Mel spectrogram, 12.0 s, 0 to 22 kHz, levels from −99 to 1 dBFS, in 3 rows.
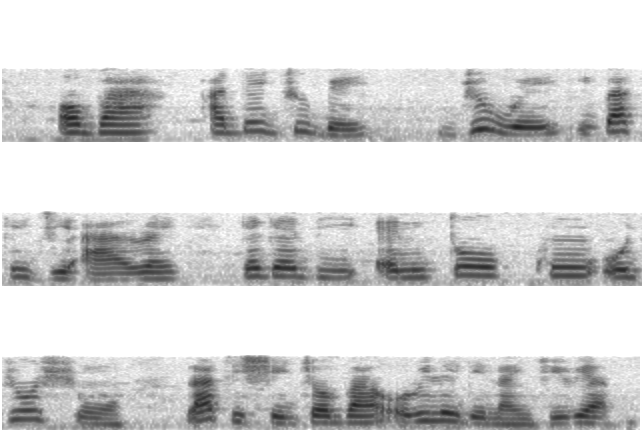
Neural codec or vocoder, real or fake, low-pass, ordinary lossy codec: none; real; 3.6 kHz; none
